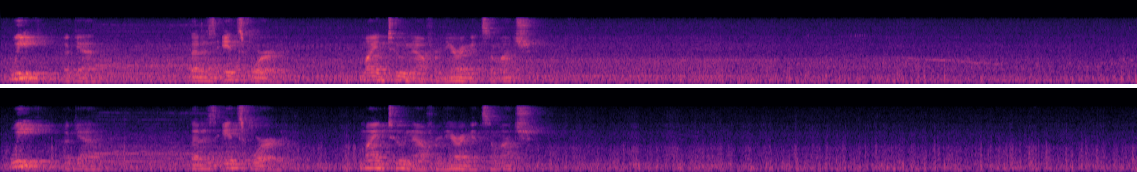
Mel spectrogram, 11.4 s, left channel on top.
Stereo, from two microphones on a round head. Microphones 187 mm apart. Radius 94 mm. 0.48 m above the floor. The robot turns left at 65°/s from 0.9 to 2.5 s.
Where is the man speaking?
25° left (ahead or behind), 1.6 m; by 5.4 s 45° left (ahead or behind), 1.6 m.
